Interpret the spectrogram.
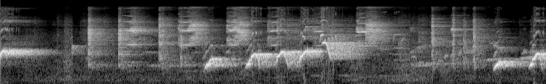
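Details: White-rumped shama (murai batu) song used in the morning to provoke a lazy bird into singing, in loud rough kretekan style: rising whistled notes stepping upward, broken by harsh rattling bursts in quick succession.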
